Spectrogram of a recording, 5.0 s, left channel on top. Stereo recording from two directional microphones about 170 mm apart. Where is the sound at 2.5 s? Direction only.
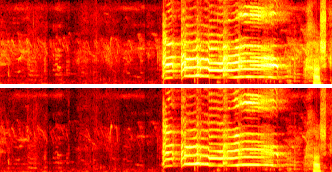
65° right (ahead or behind).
